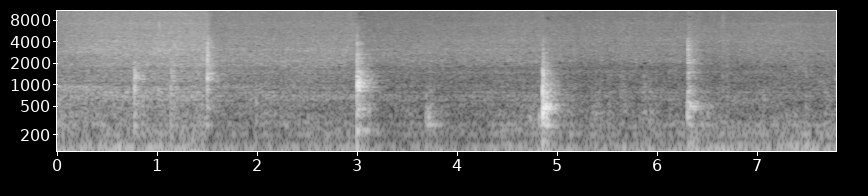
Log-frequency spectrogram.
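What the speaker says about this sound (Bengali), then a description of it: "এবার আমি এটাকে ছেঁকে নিচ্ছি" Ground plum pulp being pressed and stirred through a metal sieve for homemade plum jam, giving sparse scraping strokes and a few sharp taps against a quiet kitchen background.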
